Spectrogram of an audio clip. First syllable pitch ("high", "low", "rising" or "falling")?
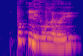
high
